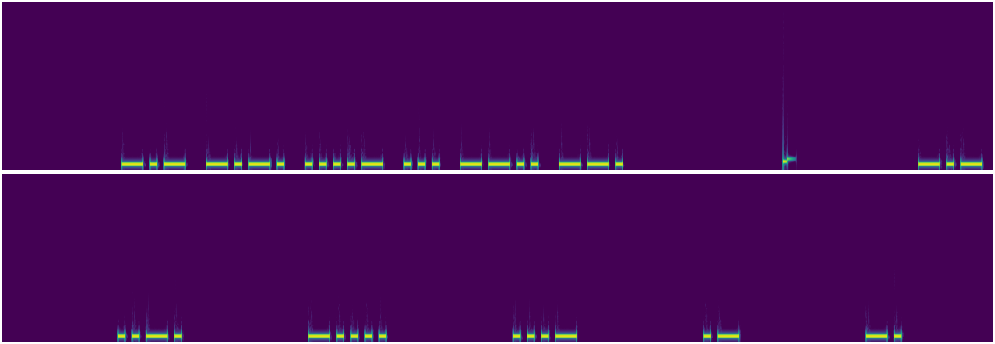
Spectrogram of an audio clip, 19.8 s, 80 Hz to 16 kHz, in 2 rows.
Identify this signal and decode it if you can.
Morse code, heard as a keyed tone, about 17 wpm, spaced as for 9 wpm, 700 Hz. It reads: KC4SZG KF6VAN
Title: USA Call Signs - 6 Characters - 6x Character Spacing - 17wpm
